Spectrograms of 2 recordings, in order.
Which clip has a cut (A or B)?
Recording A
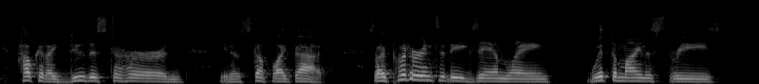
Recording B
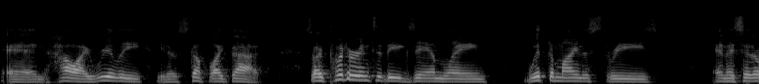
B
